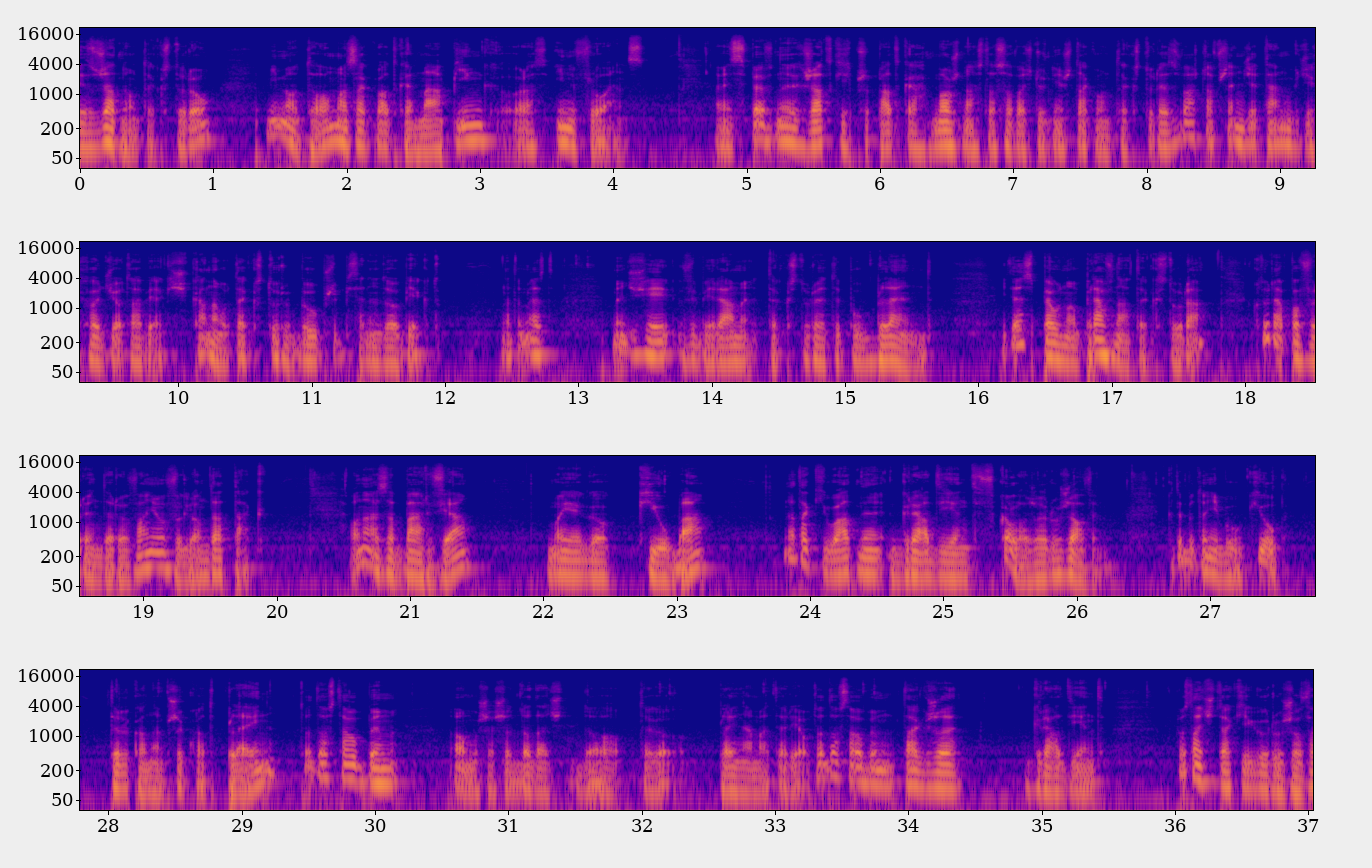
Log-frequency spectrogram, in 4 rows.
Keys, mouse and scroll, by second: 2.3 click, 2.9 click, 12.9 click, 26.1 Escape, 27.0 x, 27.6 shift+a, 31.1 F12, 31.1 Escape, 32.1 click, 32.9 click.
